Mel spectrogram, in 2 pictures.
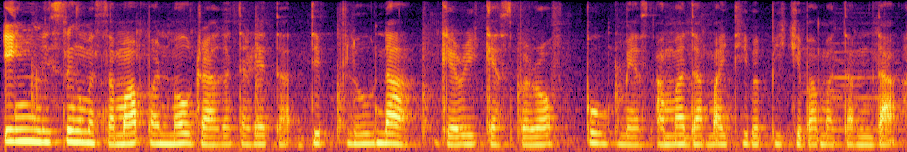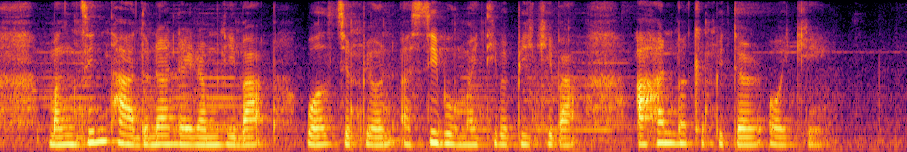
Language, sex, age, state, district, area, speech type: Manipuri, female, 45-60, Manipur, Imphal West, rural, read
